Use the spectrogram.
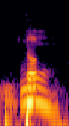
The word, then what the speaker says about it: Dare: Dare, not door. Dare. No relation at all, mate. They spell and pronounce their names differently.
